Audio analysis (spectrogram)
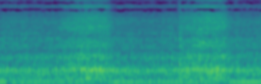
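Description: Steady metal rasping as a file works along the sides of a hand-forged Bowie knife or meat cleaver, smoothing away hammer marks; close, continuous scraping strokes with slight swells in loudness and no talk.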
